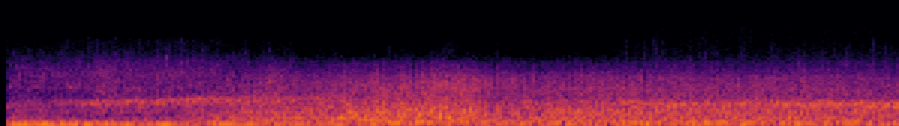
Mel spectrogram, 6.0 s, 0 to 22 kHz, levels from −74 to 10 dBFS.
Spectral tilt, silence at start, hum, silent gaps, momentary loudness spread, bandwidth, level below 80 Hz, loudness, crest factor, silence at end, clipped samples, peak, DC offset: -8.5 dB/octave; 0.05 s; none; none; 6 LU; 7 kHz; -26 dBFS; -23 LUFS; 14 dB; 0 s; under 0.1%; -8 dBFS; under 0.1%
